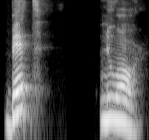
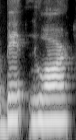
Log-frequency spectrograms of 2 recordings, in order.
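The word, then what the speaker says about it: bête noire: Bet noir. Not black noir. Bet noir. bete might it might be pronounced bet noir or bet noir but that episode it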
